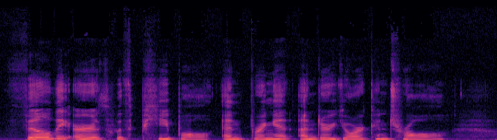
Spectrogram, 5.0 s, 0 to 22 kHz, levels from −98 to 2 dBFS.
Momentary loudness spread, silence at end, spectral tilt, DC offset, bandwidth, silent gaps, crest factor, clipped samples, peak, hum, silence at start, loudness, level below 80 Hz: 11 LU; 0.5 s; -4.5 dB/octave; under 0.1%; 14 kHz; none; 16 dB; under 0.1%; -24 dBFS; none; 0.25 s; -39 LUFS; -80 dBFS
